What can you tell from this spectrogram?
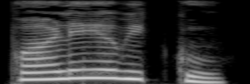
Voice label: "ಪಾಳೆಯವಿಕ್ಕು", Kannada

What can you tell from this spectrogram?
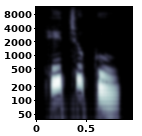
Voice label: "ಹೆಚ್ಚಿಗೆ", Kannada

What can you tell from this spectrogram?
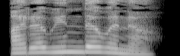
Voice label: "ಅರವಿಂದವನ", Kannada

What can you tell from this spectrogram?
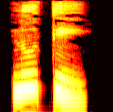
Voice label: "ನೂತಿ", Kannada

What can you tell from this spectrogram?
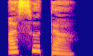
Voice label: "ಅಸಾಧು", Kannada

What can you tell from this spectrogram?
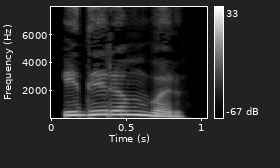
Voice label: "ಇದಿರಂಬರ್", kannada

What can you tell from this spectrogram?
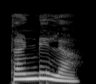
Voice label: "ದಂಡ್ಲ", Kannada

